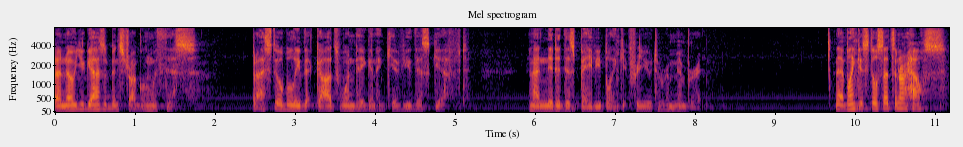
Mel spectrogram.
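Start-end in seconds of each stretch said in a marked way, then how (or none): 0.0-6.4 tender. Retold or imitated. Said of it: "She said". 6.4-8.1 whisper. Retold or imitated. Retold old woman's gift.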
